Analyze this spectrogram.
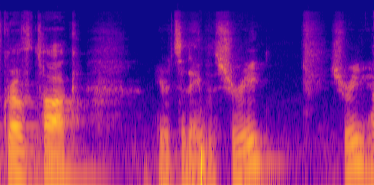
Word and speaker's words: Cherie: But and by the way, am I saying your name right? It's Cherie, right? Yeah, it is Cherie. So it's not A lot Cherry. of people mispronounce it.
